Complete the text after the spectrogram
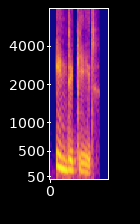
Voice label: "indicate", Indian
